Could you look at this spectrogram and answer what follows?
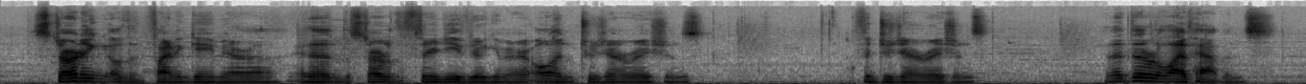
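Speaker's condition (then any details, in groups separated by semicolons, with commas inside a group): No condition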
